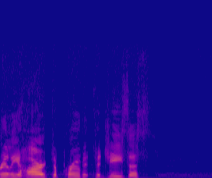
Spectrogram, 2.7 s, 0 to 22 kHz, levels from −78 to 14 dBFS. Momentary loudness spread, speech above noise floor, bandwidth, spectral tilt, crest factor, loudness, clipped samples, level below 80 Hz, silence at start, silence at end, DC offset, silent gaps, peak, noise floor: 12 LU; 34 dB; 17 kHz; -2.5 dB/octave; 20 dB; -33 LUFS; under 0.1%; -86 dBFS; 0 s; 0.95 s; under 0.1%; none; -16 dBFS; -68 dBFS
